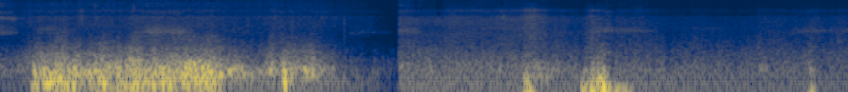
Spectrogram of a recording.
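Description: Wind buffeting the microphone: a loud, gusty low rumble for the first three seconds or so, then, after a sudden drop, a quieter steady rush with two brief low thumps.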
